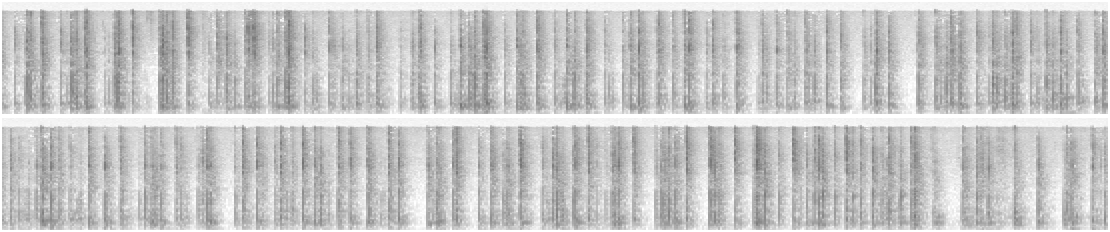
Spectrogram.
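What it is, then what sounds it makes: Cardboard toy package. Both hands tap rapidly with long acrylic nails on the flat card of a cardboard Star Wars figure package held upright. The result is a dense, continuous patter of short, dry, clicky taps centered in the midrange, with little low end and only a faint bright edge. The taps run together too closely to count.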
